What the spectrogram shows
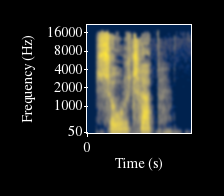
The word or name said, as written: soltop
